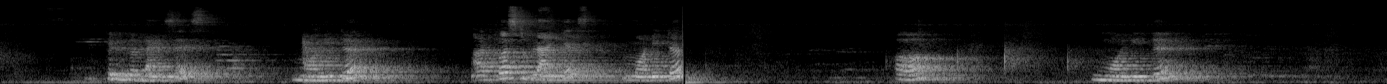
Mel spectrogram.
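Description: A woman speaks calmly and clearly, close by, in bursts with pauses.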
